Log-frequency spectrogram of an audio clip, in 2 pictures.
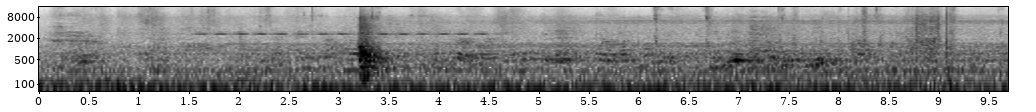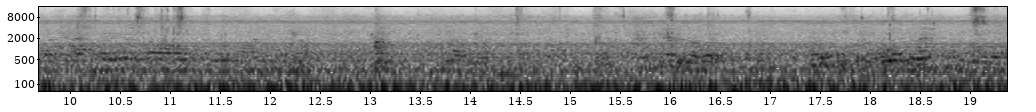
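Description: A young man munches on fries.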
